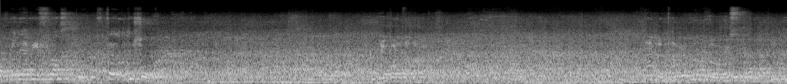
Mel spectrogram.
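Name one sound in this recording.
A man speaks through a microphone over loudspeakers.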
